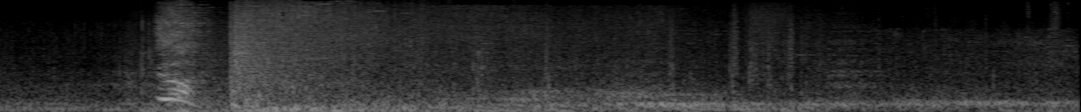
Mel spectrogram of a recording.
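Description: A burst of magic explodes with a rushing, fading roar.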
